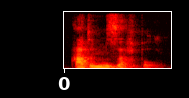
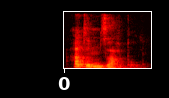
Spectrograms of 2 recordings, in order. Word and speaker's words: Adam's apple: To say it correctly, move the S from the end of Adam's, which is pronounced Z, over to the front of the A of apple, so it becomes Adam Zapple.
